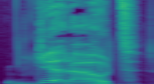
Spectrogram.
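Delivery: furious clerk chasing out the customer; screaming. Acted. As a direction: throw her out at full voice. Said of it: "the clerk screams".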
